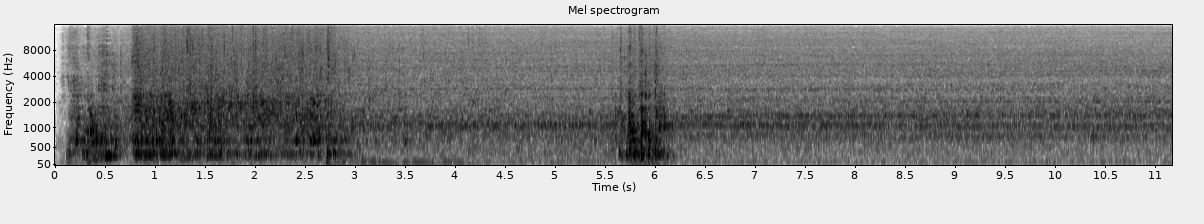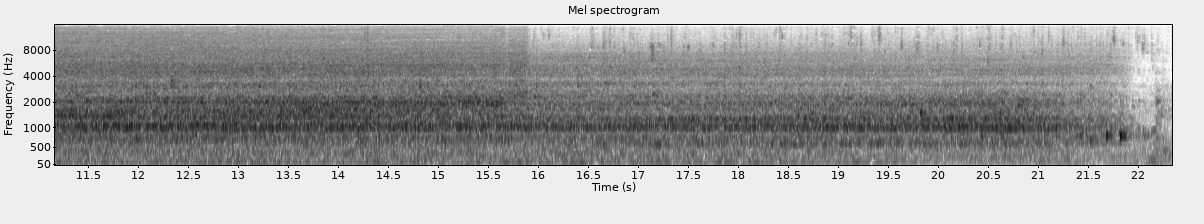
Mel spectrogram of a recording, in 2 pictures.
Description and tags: Flushing A Toilet
Flushing, effect, Toilet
